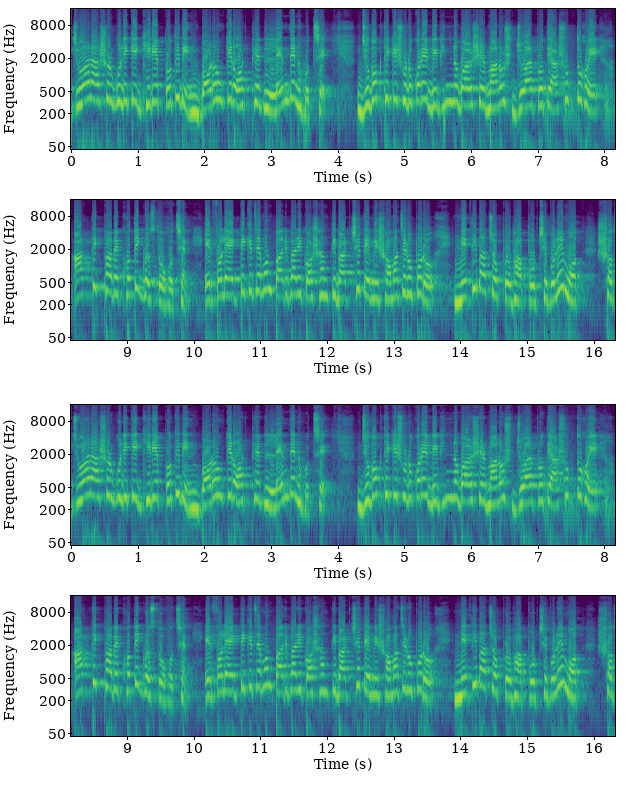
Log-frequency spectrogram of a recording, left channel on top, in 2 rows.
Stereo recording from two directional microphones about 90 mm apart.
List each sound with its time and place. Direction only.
0.1 s speech: 15° left (ahead or behind)
0.4 s a woman's voice: 5° left (ahead or behind)
0.8 s a woman's voice: 25° left (ahead or behind)
2.1 s a woman's voice: 10° left (ahead or behind); by 14.7 s 30° left (ahead or behind)
14.7 s speech: 45° left (ahead or behind)
15.2 s a woman's voice: 35° left (ahead or behind)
